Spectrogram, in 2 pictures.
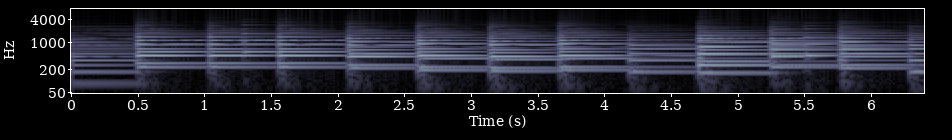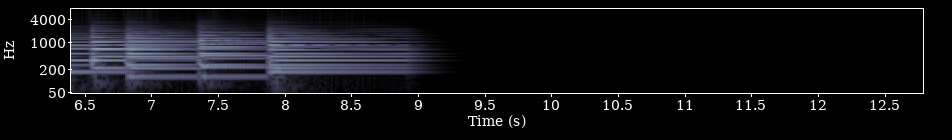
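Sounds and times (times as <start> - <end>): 
solo piano: 0.0 - 9.1.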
